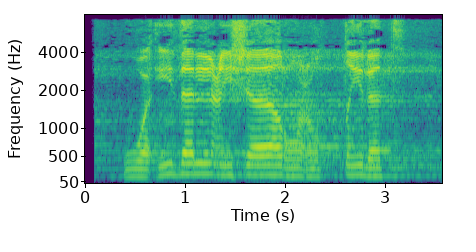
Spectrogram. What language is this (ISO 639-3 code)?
ara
